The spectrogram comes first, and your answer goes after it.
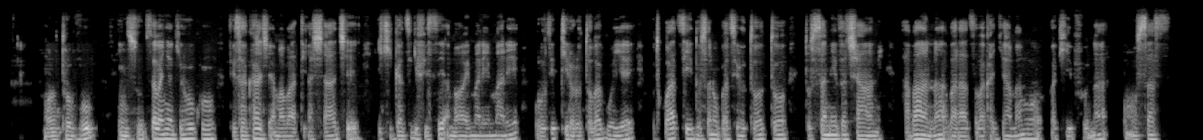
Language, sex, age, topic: Rundi, male, 25-35, education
